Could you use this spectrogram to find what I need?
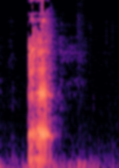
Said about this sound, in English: And he belched a lot as well.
